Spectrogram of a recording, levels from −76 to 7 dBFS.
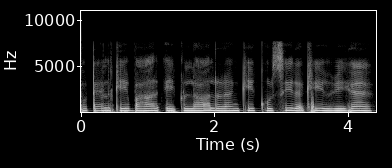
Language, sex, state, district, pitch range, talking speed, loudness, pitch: Hindi, female, Jharkhand, Deoghar, 220-235 Hz, 150 wpm, -13 LUFS, 225 Hz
